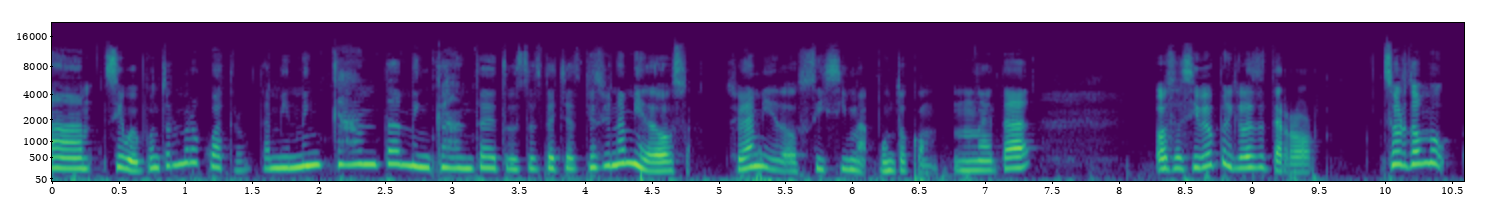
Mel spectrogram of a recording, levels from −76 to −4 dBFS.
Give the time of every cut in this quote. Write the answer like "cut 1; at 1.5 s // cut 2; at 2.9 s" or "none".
none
